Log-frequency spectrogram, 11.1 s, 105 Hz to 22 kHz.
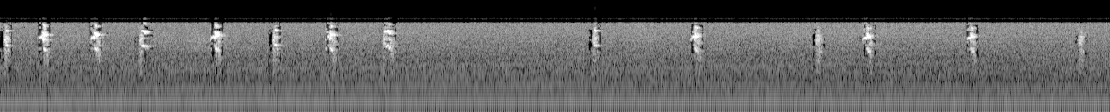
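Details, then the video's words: Peregrine falcon at the Orlen site in Płock, Poland, recorded 22 December 2022: short, sharp, harsh notes given singly at irregular intervals, about a dozen in eleven seconds, over a steady low mechanical hum. "Sokół wędrowny Orlen Płock"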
